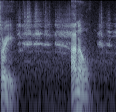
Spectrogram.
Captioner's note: shouting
